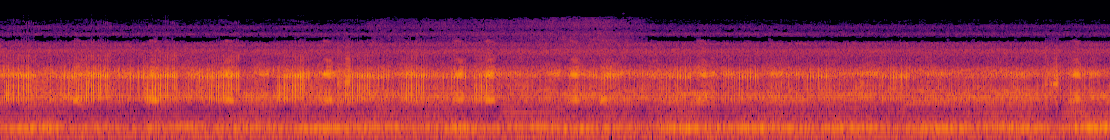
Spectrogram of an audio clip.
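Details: Frogs calling after a storm in Singapore's Green Corridor; rapid bursts of croaks in the first half, then a softer mixed chorus with occasional quick chirps and a low hum throughout.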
